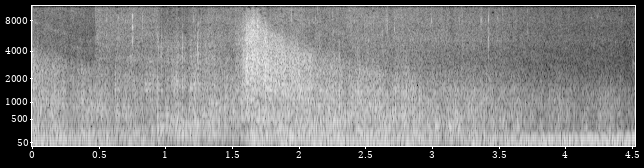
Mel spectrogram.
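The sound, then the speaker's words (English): A loud crack of thunder bursts in at about the midpoint, then rolls and rumbles on for several seconds over a steady roar of storm noise, with no voices. “The winds quieted, revealing a sweeping valley lit by lightning bolts snapping three at a time.”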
